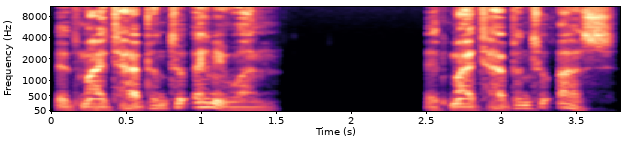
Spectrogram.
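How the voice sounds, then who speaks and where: Man playing a quiet, distracted dreamy husband. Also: rumbling low, expressive, unhurried, slightly rough, no echo, clean studio sound, exaggerated voice. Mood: detached, quiet. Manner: soft, terse, detached.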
